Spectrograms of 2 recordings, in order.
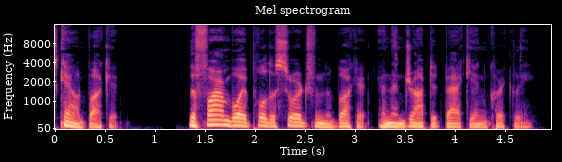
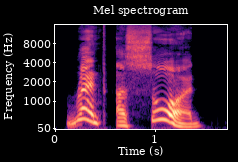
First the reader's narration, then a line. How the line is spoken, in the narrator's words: Boltak shouted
